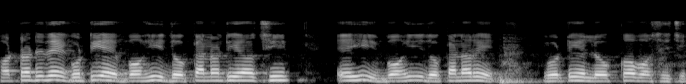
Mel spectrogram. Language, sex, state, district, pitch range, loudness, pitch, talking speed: Odia, male, Odisha, Nuapada, 155-190 Hz, -13 LUFS, 175 Hz, 140 wpm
